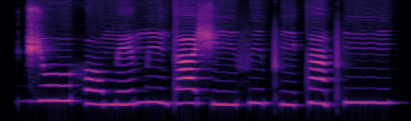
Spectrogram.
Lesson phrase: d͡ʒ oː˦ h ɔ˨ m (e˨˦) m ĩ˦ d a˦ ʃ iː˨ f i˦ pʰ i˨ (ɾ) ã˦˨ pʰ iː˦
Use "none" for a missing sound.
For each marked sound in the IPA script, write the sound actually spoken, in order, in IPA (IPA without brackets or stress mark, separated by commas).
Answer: e˨˦, t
